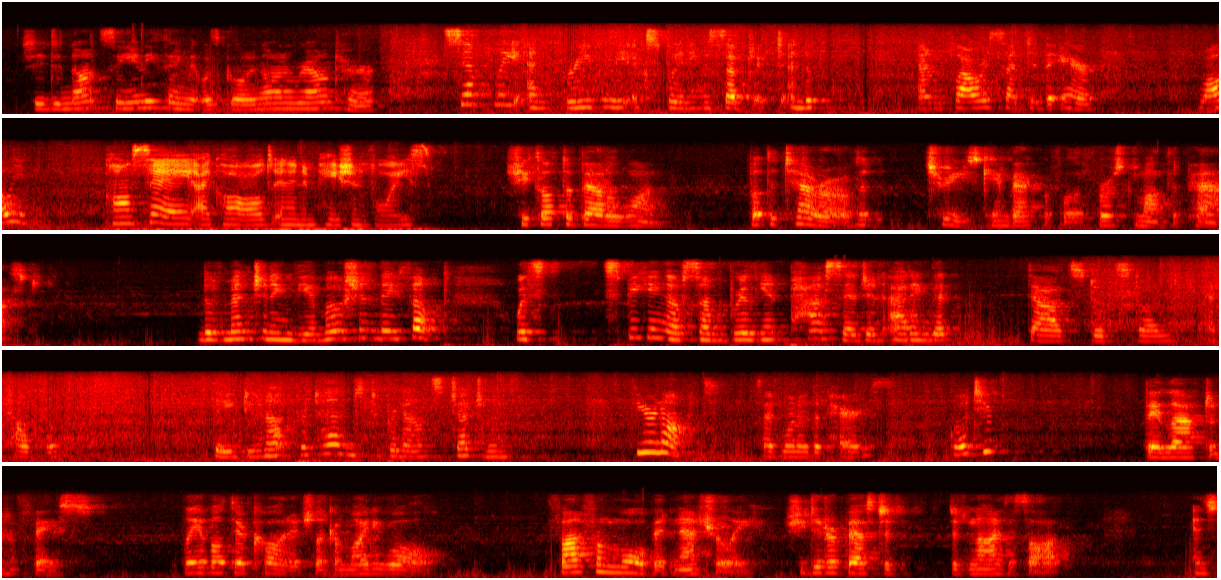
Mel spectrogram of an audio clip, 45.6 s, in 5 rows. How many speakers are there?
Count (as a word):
five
